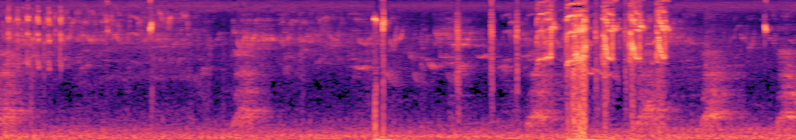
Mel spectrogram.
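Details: Lovebird singing in the 'konslet' style at a bird singing contest: sharp, high chirps and rapid chattering bursts that peak in the second half, with faint voices in the background.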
